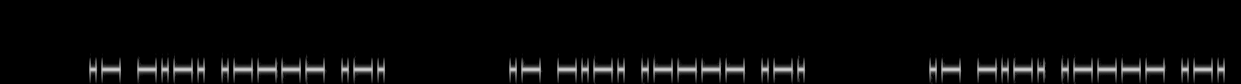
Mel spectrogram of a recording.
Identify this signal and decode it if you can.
Morse code, heard as a keyed tone, about 21 wpm, 690 Hz. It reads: AC1R AC1R AC1R
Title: USA Call Signs - 4 Characters - Repeated 3x - 20wpm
